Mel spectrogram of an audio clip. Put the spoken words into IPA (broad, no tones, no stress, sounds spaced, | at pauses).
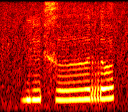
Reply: ɡ ĩ x ɘː r ə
